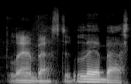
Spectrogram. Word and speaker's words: lambasted: And was kind of roundly, is it lambasted? Lambasted. Lambasted. The emphasis on the first syllable.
